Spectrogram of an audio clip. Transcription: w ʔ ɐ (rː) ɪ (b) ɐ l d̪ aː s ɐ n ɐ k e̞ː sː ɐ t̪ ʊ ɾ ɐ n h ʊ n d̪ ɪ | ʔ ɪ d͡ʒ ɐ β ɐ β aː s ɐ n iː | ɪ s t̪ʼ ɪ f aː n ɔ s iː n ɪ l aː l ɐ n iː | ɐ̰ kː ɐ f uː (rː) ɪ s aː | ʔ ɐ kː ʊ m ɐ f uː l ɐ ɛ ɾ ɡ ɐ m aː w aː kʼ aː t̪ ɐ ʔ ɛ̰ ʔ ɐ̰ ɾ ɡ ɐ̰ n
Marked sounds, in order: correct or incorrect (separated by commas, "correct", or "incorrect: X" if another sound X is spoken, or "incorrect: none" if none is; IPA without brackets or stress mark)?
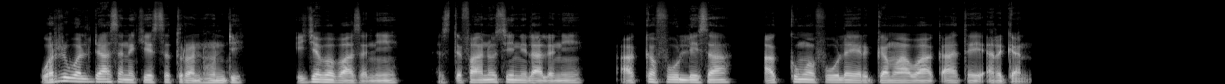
correct, incorrect: w, incorrect: lː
